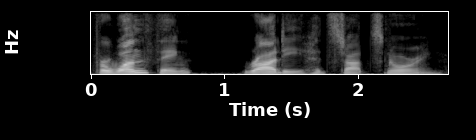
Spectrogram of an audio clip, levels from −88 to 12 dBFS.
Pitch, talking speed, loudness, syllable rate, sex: 150 Hz, 155 wpm, -20 LUFS, 5.0 syllables/s, female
